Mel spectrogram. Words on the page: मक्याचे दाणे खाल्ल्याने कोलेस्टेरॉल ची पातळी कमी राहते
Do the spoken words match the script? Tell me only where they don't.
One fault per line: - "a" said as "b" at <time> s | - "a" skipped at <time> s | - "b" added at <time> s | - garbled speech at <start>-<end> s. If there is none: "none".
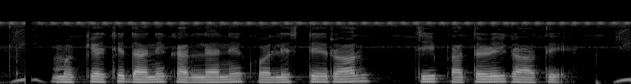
- "कमी" skipped at 5.0 s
